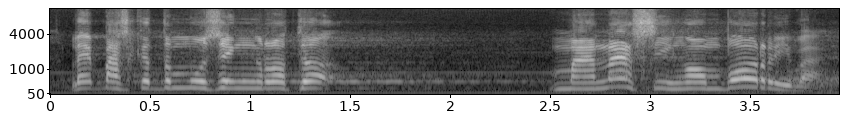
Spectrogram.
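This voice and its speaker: A man with an East Javanese accent preaching a storytelling sermon in a large mosque, lively and joking, often addressing the audience directly. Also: very high-pitched, unhurried. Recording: echoey mosque hall, faint hum.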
